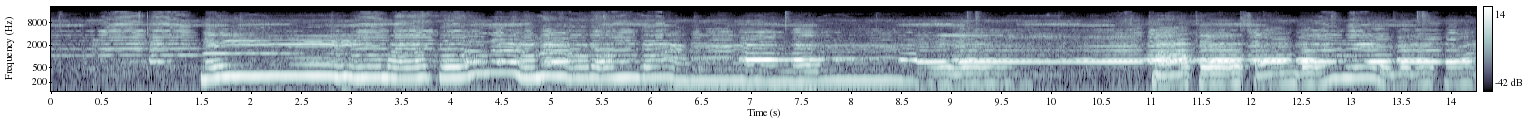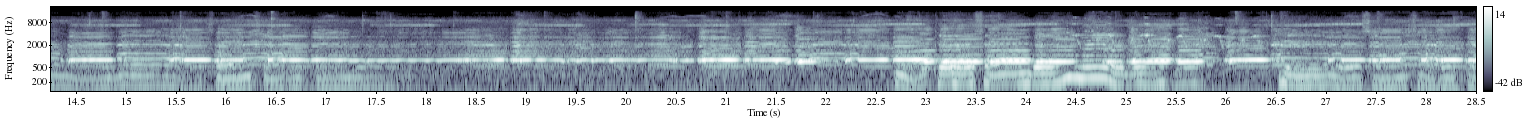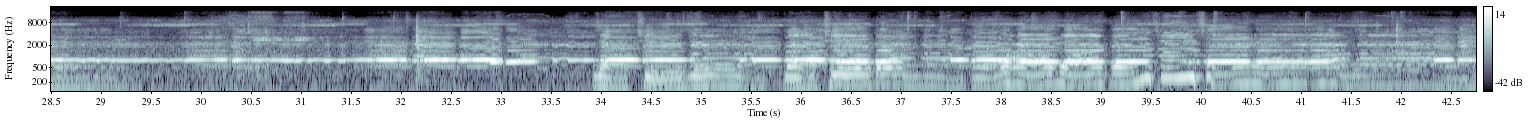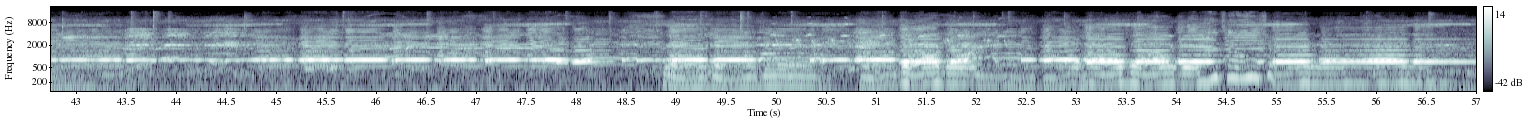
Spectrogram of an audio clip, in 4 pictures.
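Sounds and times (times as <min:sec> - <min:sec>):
bowed fiddle high note: 0:00.0 - 0:57.0.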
